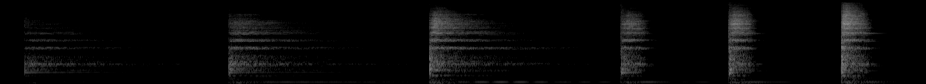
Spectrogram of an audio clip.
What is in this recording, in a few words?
Splash Cymbal Hickory Sticks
